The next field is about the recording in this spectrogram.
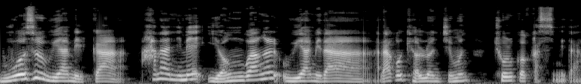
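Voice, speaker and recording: With a fairly low pitch, a woman speaks at a fairly slow pace in a bright, sharp and warm tone, her pitch swinging very widely. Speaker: missionary pastor. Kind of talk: devotional sermon. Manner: warm, repetitive.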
